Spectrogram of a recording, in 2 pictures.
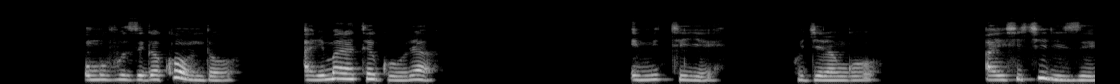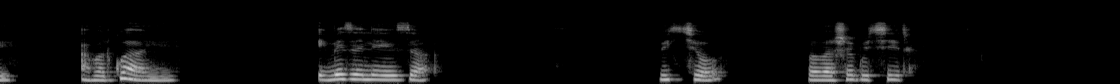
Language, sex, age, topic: Kinyarwanda, female, 18-24, health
